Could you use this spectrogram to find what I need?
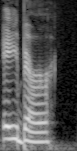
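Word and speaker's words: Åberg: And matchups, I like Hovland and Eber. The G is silent.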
